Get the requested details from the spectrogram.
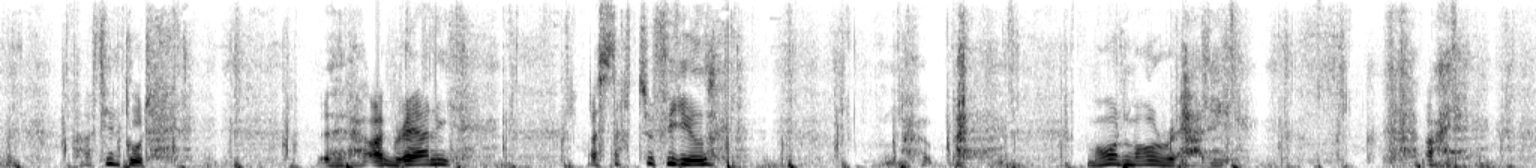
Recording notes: This episode is a live recording from my latest running routine. You get the full package here with feet hitting the ground, shortness of breath, speaking while running while I am describing the conditions on the track.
